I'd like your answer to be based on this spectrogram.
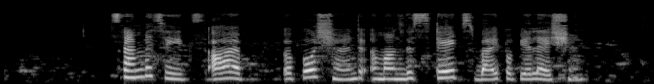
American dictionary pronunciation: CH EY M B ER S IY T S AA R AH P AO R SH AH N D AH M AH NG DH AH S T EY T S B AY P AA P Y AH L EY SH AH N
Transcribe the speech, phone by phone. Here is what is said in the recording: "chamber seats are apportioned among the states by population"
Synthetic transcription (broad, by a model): S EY M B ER S IY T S AA R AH P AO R SH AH N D AH M AH NG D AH S T EY T S B AY P AA P Y AH L EY SH AH N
